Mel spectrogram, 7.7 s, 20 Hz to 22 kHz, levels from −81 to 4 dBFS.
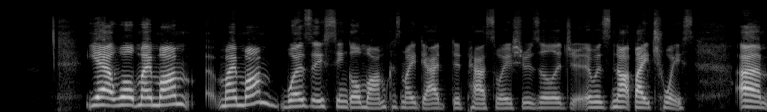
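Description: Nothing technical goes wrong anywhere in this speech recording, so there's nothing to flag here.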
